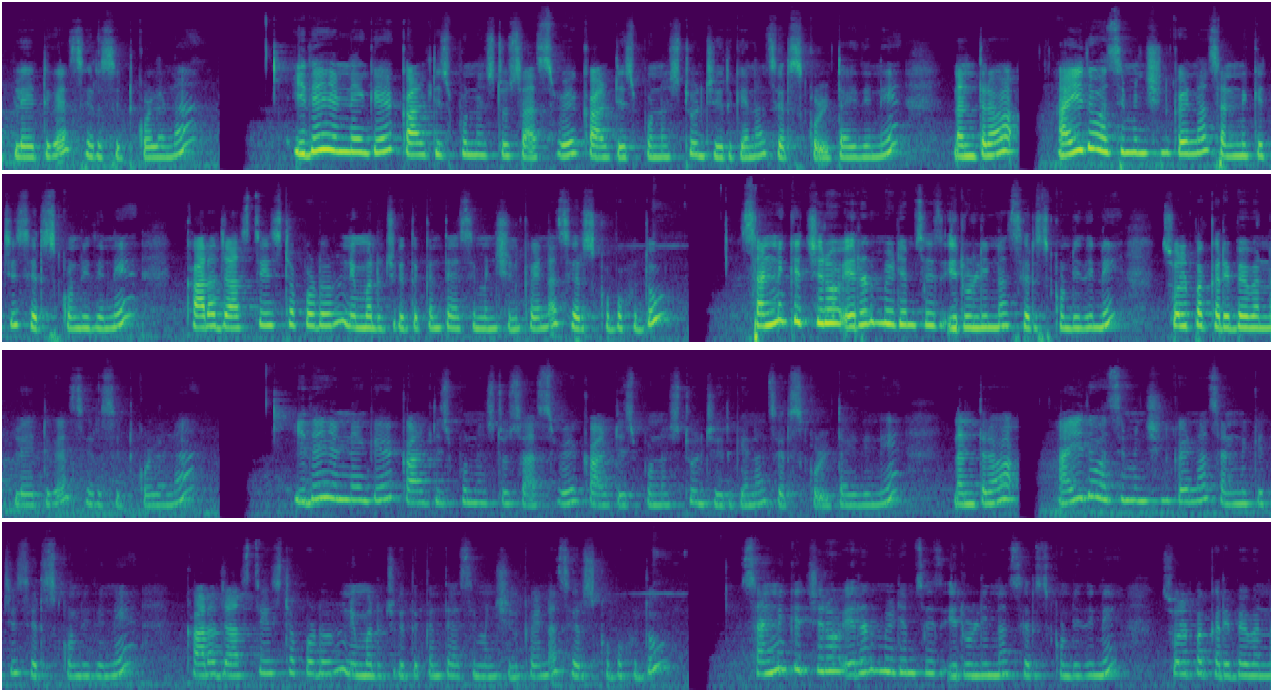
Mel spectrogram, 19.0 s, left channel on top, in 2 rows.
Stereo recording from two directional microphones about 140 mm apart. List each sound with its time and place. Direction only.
0.1 s speech: 40° left (ahead or behind)
7.9 s a woman's voice: 50° left (ahead or behind)
15.4 s a woman's voice: 50° left (ahead or behind)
